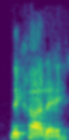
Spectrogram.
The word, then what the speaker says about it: Nikhade: and how do you say your last name nikate n-i-k-h-a-d-e so even without being friends you can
